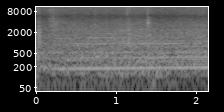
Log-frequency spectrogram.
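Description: A Rover Turbo race car at Silverstone runs steadily as the driver eases off the throttle, a continuous loud engine drone with a strong low tone and no break across the short stretch.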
